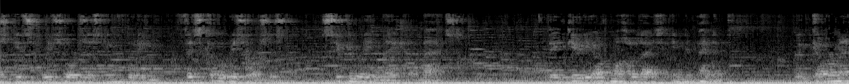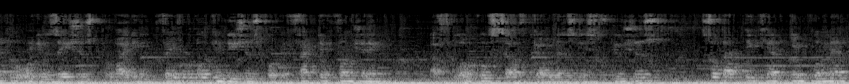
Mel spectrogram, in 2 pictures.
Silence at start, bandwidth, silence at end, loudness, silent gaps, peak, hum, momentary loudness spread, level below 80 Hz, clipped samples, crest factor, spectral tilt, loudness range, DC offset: 0 s; 11.5 kHz; 0 s; -22 LUFS; none; -6 dBFS; none; 3 LU; -20 dBFS; under 0.1%; 12 dB; -6 dB/octave; 1 LU; under 0.1%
